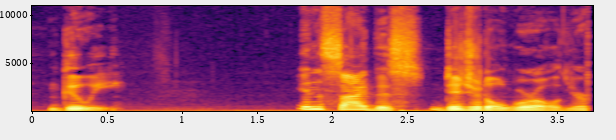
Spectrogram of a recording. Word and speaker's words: GUI: a graphical user interface or GUI pronounced GUI inside this digital world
